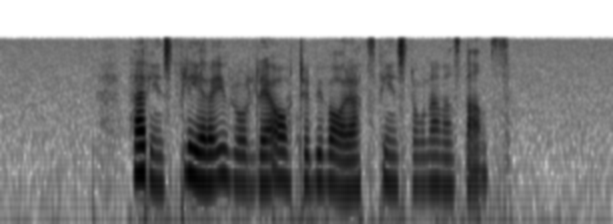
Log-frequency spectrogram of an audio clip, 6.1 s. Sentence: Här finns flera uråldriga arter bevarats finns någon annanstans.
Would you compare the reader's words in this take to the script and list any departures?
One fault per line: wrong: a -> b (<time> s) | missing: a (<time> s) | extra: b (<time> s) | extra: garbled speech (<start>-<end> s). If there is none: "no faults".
no faults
